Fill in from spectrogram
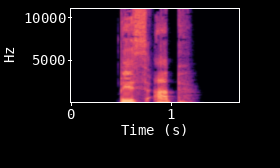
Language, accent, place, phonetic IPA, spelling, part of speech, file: German, Germany, Berlin, [ˌbɪs ˈap], biss ab, verb, De-biss ab.ogg
- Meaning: first/third-person singular preterite of abbeißen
